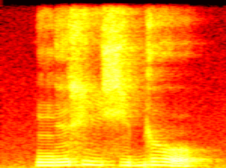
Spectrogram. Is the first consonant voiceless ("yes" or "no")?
no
